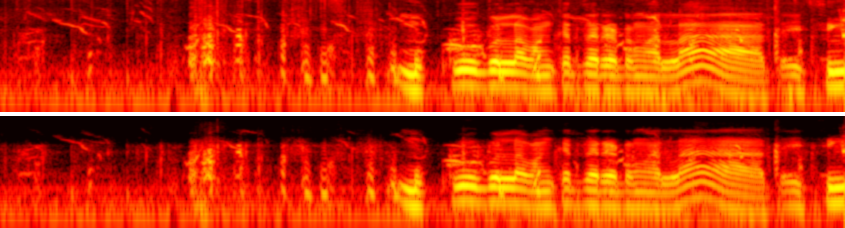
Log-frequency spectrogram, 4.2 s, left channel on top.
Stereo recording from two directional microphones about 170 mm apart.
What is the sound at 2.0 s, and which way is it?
Speech, 10° left (ahead or behind).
